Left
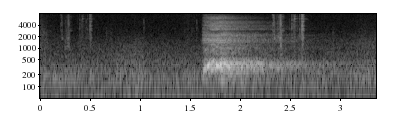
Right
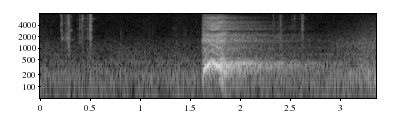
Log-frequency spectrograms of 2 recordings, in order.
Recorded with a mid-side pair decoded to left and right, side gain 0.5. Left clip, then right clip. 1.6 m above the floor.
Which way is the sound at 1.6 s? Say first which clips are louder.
Right 5 dB; 60° right.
